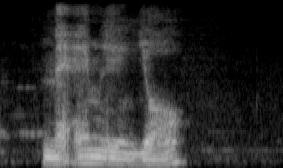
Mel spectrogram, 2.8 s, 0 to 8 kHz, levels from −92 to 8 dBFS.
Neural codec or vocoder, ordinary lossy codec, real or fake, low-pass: codec, 44.1 kHz, 7.8 kbps, Pupu-Codec; Opus, 32 kbps; fake; 7.2 kHz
